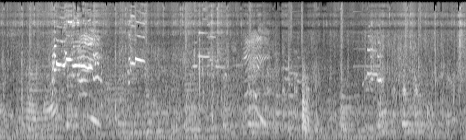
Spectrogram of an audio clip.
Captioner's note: sounds of sea gulls and splashing water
